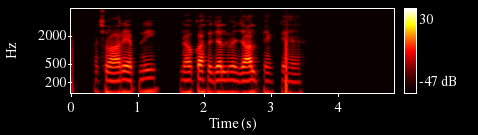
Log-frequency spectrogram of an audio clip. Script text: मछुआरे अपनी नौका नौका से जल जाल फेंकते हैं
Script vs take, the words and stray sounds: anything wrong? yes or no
yes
